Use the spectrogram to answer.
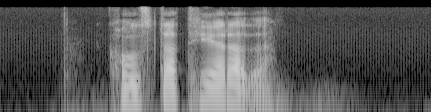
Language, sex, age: Swedish, male, 46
